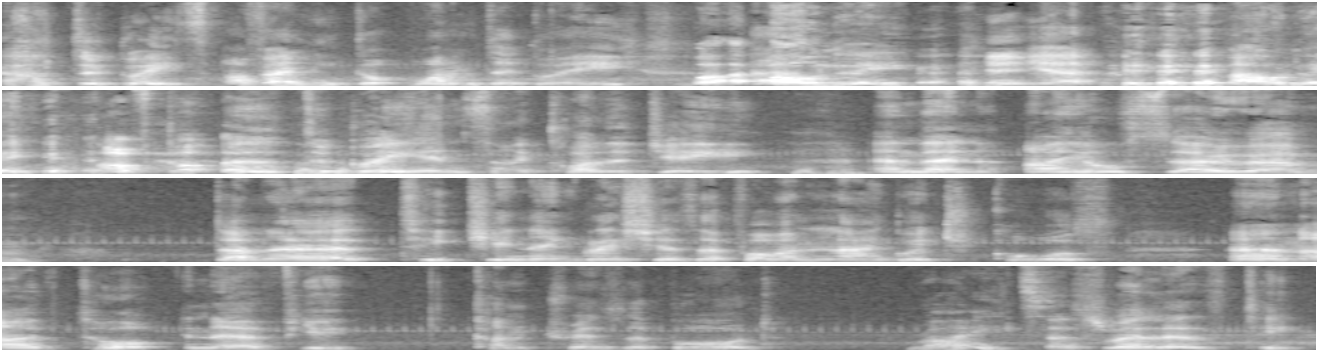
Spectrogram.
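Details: Woman with cerebellar ataxia affecting her coordination, speech and swallowing; ataxic dysarthria.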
